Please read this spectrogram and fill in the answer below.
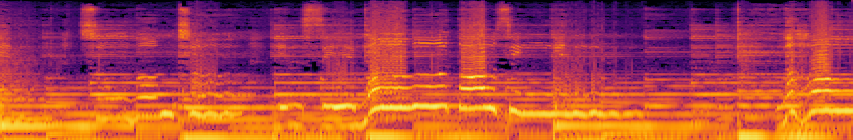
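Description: A woman singing a song into a handheld microphone over steady instrumental accompaniment.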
